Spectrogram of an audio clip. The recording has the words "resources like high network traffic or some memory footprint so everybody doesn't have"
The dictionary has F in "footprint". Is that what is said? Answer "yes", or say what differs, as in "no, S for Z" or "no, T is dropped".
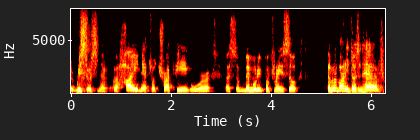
no, P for F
